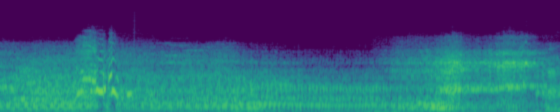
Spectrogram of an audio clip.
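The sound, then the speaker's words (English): A Porsche's tires screech in a long skid on a road. A shrill squeal rises sharply near the start and again toward the end over a steady rumbling engine, loud throughout. “That Porsche ahead, he sees my lights. No, mon pauvre, no, not so fast.”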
